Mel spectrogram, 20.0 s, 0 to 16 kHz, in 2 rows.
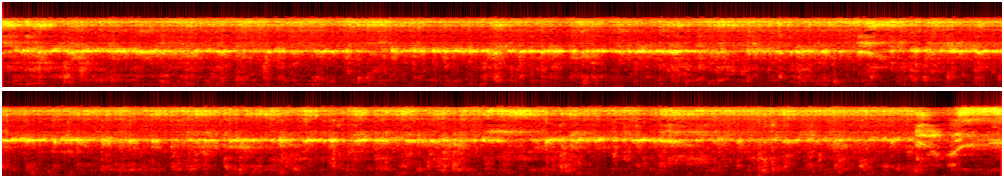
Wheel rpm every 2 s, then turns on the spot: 230, 230, 230, 230, 230, 230, 230, 230, 230, 190.
none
